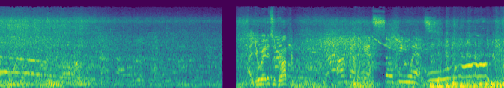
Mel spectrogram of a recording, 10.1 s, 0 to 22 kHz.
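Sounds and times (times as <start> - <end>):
water rushing and sloshing: 0.0 - 10.0.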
